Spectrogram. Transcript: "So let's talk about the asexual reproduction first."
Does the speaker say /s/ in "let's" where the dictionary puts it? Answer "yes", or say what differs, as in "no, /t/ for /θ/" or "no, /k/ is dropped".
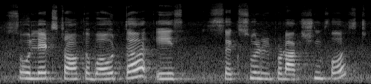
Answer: yes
